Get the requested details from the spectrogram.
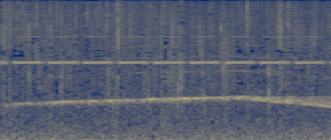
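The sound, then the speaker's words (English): A fire alarm sounds, a continuous high electronic tone that drifts slowly up in pitch and back down, loud and steady over a low rumbling hiss, with no one speaking. “At least the fire alarm works!”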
